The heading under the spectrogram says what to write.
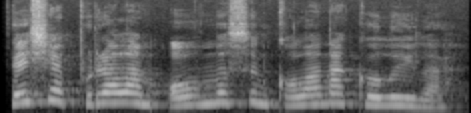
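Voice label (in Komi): "сэсся пыралам овмӧсын колана кӧлуйла", Komi, female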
